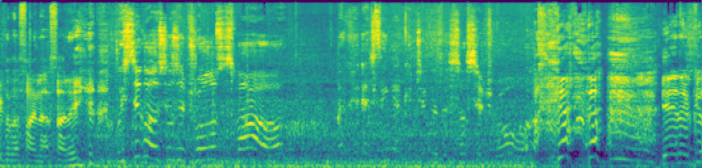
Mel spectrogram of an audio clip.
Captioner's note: laughter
